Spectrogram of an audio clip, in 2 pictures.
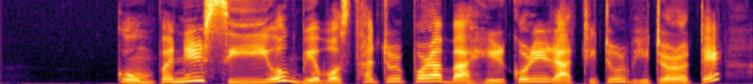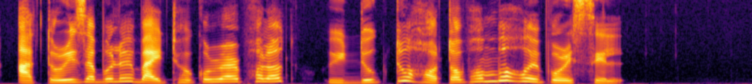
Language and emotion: Assamese, surprised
